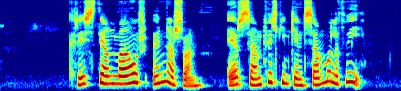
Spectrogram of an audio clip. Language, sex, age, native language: Icelandic, female, 50-59, Icelandic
